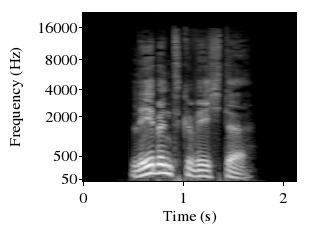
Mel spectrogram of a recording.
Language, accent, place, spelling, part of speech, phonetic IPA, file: German, Germany, Berlin, Lebendgewichte, noun, [ˈleːbn̩tɡəˌvɪçtə], De-Lebendgewichte.ogg
- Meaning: nominative/accusative/genitive plural of Lebendgewicht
